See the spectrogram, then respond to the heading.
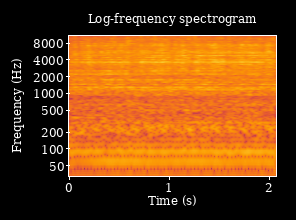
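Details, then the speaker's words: Mini forklift engine after fixing propane blocking the intake and the throttle linkage: steady low idle with fast, even pulse and a light rattle on top, likely from the exhaust; rattle at idle. "Got a little rattle somewhere. That's probably that exhaust."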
